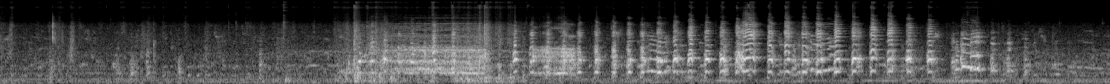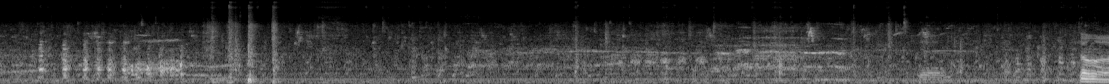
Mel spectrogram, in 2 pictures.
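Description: A chicken squawks and clucks in loud, rapid bursts of alarm as it is grabbed, the agitated cries then fading to softer clucks amid rustling.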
